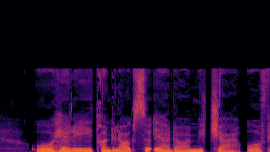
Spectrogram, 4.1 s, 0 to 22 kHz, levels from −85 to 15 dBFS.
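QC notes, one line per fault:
Throughout, AAC compression: dull, smeared speech with fizzy, warbling sibilants and nothing above 12 kHz, likely from low-bitrate AAC-LC, which fits about 32 kbps.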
